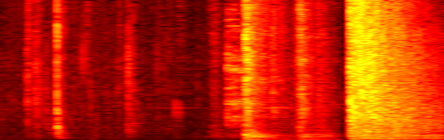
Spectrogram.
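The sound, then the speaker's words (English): Mortar rounds launched from a metal tube on a tripod during Marine training fire as loud, sharp blasts, and the last and strongest roars on to the end after a fainter earlier thump. “Recently, we watched some Marines train, launching them out of metal tubes set on tripods. When ready, gun one.”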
